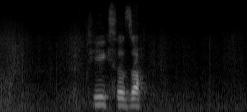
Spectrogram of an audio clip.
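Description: A middle-aged man speaks nearby.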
